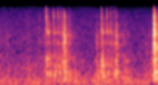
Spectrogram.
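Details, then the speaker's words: Paraffin heater wick dial turned with the fuel-container lever held down: quick bursts of sharp light clicks, then one louder snap as the return spring pulls the dial back; ratchet working normally. "you can hear it clicking and behind this wheel there is a spring which helps the dial return back to its original position"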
